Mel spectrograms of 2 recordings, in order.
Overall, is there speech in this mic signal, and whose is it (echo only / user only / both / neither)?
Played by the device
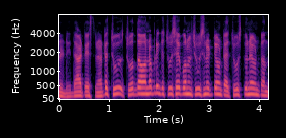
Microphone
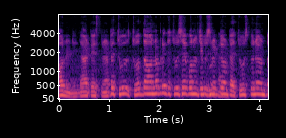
both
